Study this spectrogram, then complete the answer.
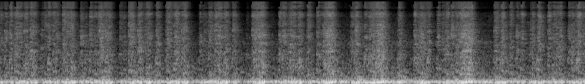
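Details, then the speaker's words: Turbo race engine at its third or fourth first fire-up after a teardown this year, headers fitted but turbo hot side not yet installed. Heavy, lumpy low rumble keeps running steadily after firing, a freshly started engine sounding healthy. "So it seems to crank up, fire in the hole. We're good to go."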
